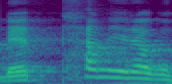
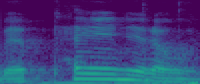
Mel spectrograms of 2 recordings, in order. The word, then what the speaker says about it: 메테인: 이름을 옛날에는 메탄이라고 불렀어. 메탄. 근데 원래는 요거를 이제 우리가 봤을 때 안 같긴 하지만 실질적인 영어 발음은 애인이기 때문에 이름을 이제 좀 바꿨어요. 옛날에는 메탄이라고 썼는데 지금은 메테인이라고 이제 부르는 거죠.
